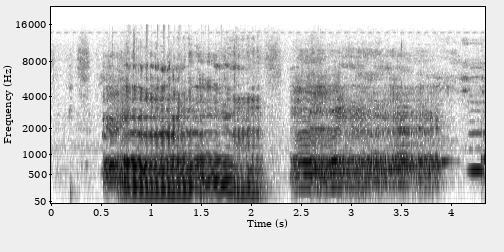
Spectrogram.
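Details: Labradors at play with a young Rottweiler give a drawn-out, wavering moan lasting over a second, dipping near the end, then a second rougher, sustained groan after a short break.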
